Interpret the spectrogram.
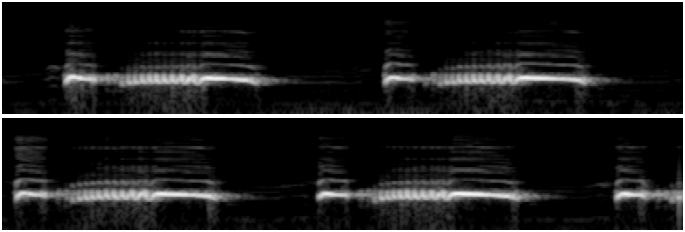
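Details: White dove used as a lure for other birds, giving a melodious cooing song: a short rising note then a long, rolling, trilled coo that slides lower at the end, repeated about every two and a half seconds, four phrases.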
